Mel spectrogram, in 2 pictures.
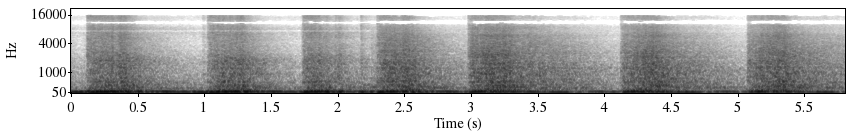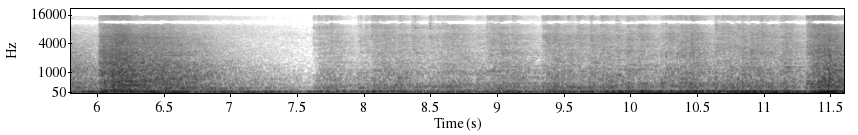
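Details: Nissan S14 LS V8 swap just started for the first time; loud open V8 snaps up and settles in quick blips about once a second, picking up cleanly each time, healthy.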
